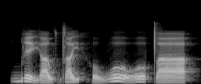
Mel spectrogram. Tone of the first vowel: falling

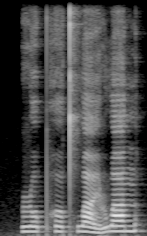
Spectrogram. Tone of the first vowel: high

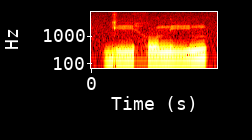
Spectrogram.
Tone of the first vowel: low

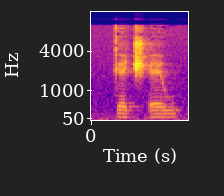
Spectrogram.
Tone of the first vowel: high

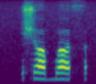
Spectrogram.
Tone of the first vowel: high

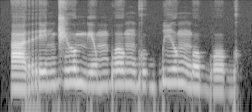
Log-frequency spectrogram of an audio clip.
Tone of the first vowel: low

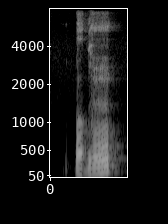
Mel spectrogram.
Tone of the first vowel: low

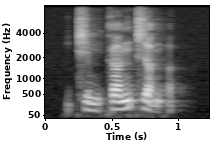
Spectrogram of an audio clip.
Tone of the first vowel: low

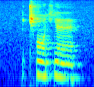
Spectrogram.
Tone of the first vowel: low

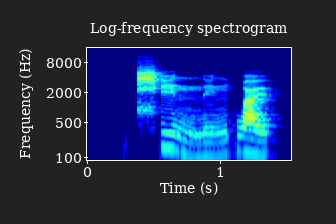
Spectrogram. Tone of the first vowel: falling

